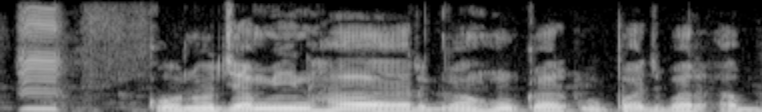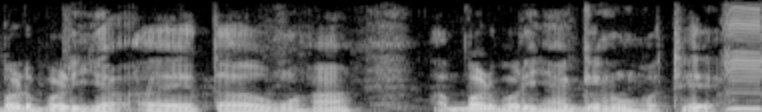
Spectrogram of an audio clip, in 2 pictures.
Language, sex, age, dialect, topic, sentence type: Chhattisgarhi, male, 31-35, Northern/Bhandar, agriculture, statement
